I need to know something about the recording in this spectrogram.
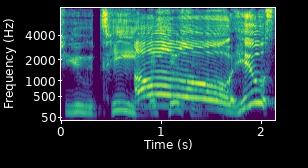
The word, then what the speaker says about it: Huston: Huston or Huston Houston no it's Houston man everybody say my name wrong it's hon I call you Hudson right why cuz I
